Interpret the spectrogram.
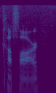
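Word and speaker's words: kaphar: Kafar is the Hebrew word to cover. It almost sounds like the word cover.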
